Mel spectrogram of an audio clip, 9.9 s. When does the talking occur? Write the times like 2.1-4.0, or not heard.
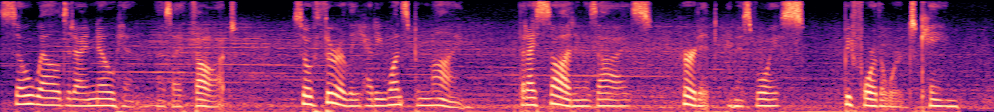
0.0-2.4, 3.0-9.6.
